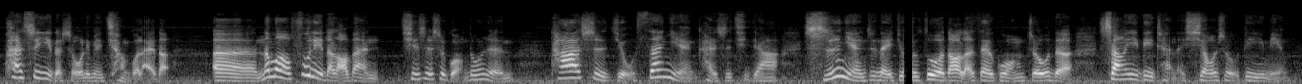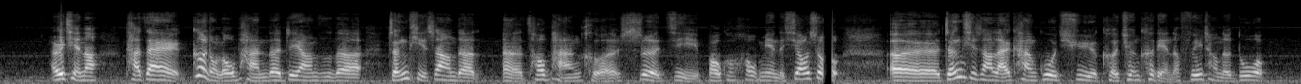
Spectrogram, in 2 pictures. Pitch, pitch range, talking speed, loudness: 190 Hz, 170-245 Hz, 240 characters per minute, -18 LUFS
